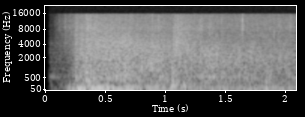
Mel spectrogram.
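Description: A loud, deep rumble with a hiss over it, coming in suddenly just after the start and holding steady: a film trailer's opening sound effect.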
